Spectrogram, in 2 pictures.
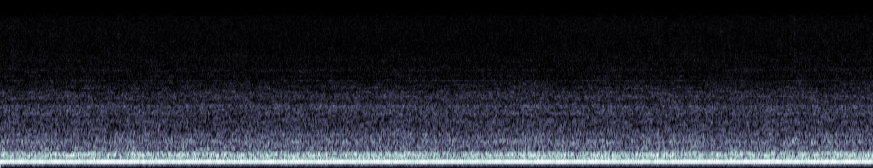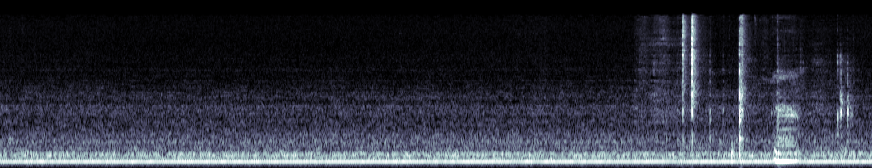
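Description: A steady low mechanical hum with a constant low drone. About a second before the end come a few sharp plastic clicks as the clear cap is pulled off a pet dental spray bottle.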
